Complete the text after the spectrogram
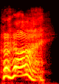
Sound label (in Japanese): ハハァ！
